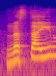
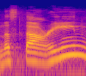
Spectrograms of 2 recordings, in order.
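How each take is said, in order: First: نستعین with a plain "a-een", no throat squeeze; alif instead of 'ain. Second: نستعین drawn out with a pharyngeal 'ain before "een"; proper 'ain. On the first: Teacher explains the students' error, alif instead of 'ain. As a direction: say نستعین lightly as if with hamza. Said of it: "الف یا حمزہ پڑھ دیا ہے". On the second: Teacher shows the corrected word, proper 'ain. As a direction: squeeze the throat midway through نستعین and hold it. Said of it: "جب پڑھیں گے وہ عین ہوگا". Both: Shown as a demonstration.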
